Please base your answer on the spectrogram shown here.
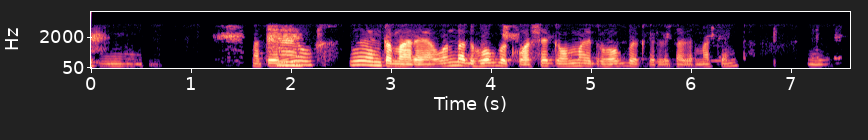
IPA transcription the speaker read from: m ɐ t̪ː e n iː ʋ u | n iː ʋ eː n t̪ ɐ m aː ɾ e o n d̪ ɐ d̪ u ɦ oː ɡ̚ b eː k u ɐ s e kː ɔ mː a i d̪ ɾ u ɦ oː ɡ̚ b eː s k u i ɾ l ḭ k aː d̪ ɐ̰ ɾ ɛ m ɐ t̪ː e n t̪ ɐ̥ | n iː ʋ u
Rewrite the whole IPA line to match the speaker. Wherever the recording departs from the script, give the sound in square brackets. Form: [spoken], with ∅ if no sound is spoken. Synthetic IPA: m ɐ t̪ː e n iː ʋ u | n iː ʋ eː n t̪ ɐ m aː ɾ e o n d̪ ɐ d̪ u ɦ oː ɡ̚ b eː k u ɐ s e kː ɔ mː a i d̪ ɾ u ɦ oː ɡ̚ b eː [∅] k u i ɾ l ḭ k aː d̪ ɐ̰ ɾ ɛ m ɐ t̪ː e n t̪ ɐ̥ | n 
